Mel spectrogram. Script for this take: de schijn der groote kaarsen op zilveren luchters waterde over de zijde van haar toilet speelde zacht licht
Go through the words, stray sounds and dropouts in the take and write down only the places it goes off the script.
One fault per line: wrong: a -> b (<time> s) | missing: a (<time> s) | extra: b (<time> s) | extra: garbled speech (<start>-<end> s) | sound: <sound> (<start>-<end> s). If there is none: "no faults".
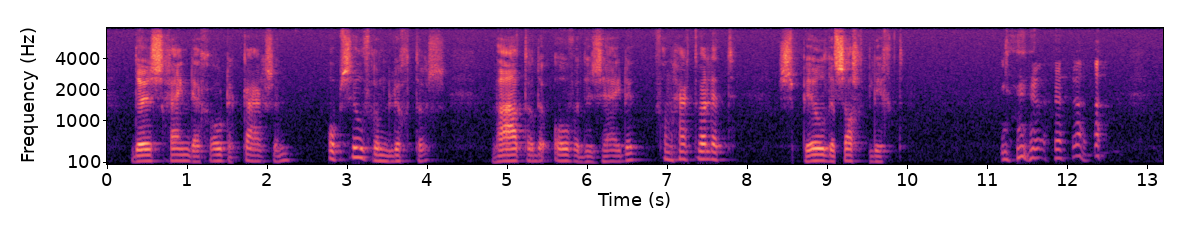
sound: laugh (11.2-12.7 s)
